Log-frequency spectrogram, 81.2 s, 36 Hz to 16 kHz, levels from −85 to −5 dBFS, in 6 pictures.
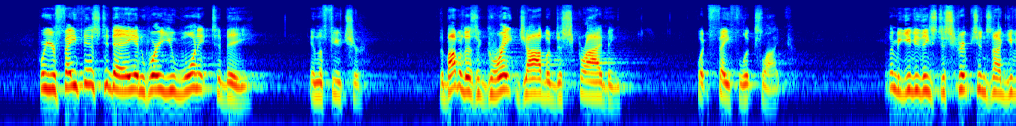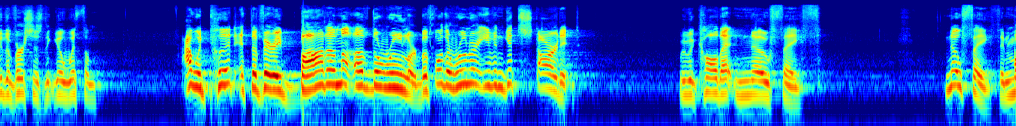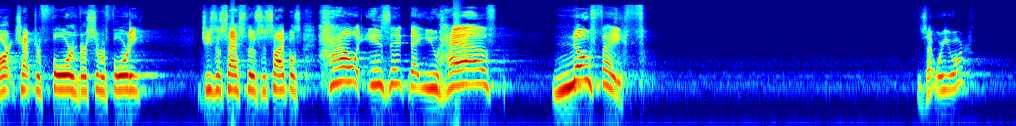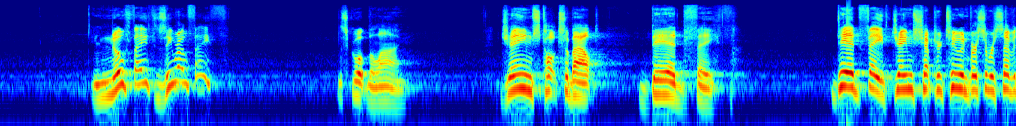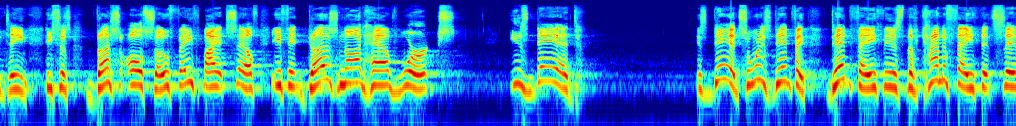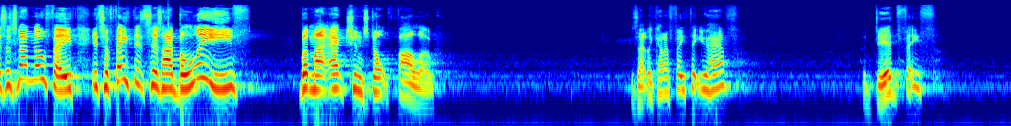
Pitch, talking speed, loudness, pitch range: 230 Hz, 130 wpm, -18 LUFS, 210-255 Hz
